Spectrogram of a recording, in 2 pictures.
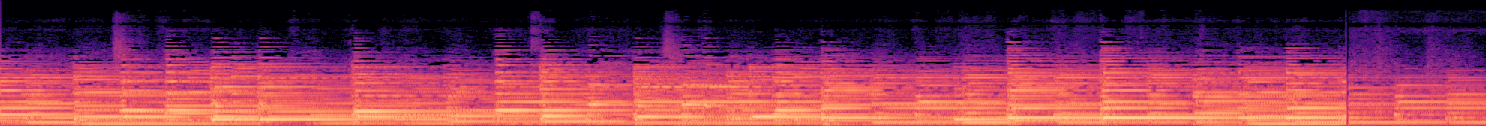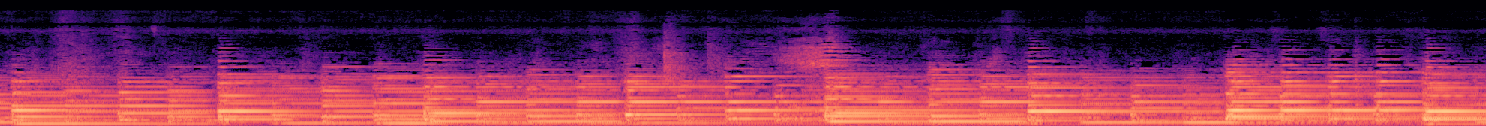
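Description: Background piano music: notes struck about once a second, each fading before the next.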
